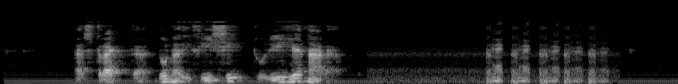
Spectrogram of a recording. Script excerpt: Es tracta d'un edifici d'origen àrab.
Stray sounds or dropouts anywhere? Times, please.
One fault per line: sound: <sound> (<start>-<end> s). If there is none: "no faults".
sound: laugh (4.9-6.1 s)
